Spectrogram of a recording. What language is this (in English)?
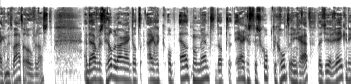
Dutch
